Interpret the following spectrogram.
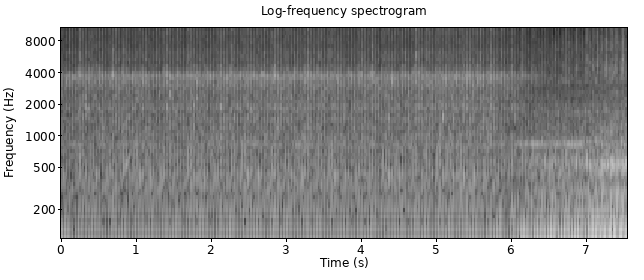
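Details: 1959 Case 300 tractor four-cylinder with updraft carburetor, warm day, idling evenly with a faint charging whine after the burned-up generator was rebuilt; ammeter shows charging, about 15 V on an AGM battery; sounds healthy, normal idle.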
